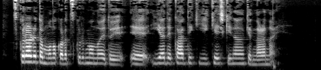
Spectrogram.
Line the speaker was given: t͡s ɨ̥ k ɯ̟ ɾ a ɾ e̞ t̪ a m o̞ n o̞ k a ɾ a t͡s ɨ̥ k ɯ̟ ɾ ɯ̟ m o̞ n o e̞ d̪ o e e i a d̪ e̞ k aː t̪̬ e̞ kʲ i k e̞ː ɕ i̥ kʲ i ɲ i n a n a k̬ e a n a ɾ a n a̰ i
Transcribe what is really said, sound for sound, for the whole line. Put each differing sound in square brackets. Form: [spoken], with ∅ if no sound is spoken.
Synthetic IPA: t͡s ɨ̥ k ɯ̟ ɾ a ɾ e̞ t̪ a m o̞ n o̞ k a ɾ a t͡s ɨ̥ k ɯ̟ ɾ ɯ̟ m o̞ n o e̞ [t̪] o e e i a d̪ e̞ k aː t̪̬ e̞ kʲ i k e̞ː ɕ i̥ kʲ i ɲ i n a n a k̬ e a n a ɾ a n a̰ i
